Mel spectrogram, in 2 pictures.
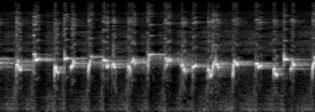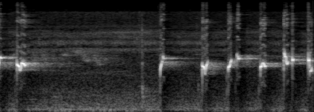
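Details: Sooty-headed bulbul singing energetically as a lure and training model: a fast chain of clear whistled notes, each with a clicking attack, about three per second, breaking off for two seconds before resuming.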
